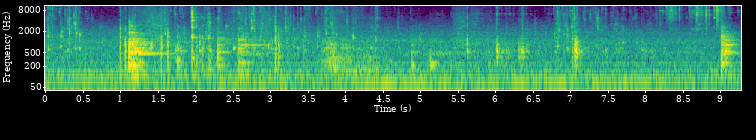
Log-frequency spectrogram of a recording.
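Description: Metal parts clank and rattle close by.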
